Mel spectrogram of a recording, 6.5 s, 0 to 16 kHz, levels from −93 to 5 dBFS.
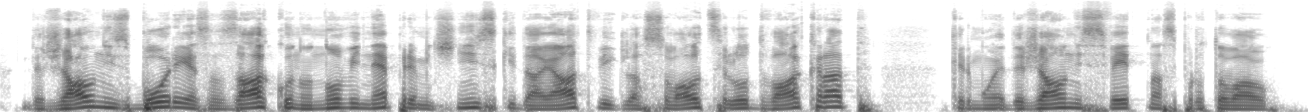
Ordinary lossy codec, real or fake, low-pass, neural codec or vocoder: Opus, 32 kbps; fake; 14.4 kHz; vocoder, 44.1 kHz, 128 mel bands every 256 samples, BigVGAN v2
